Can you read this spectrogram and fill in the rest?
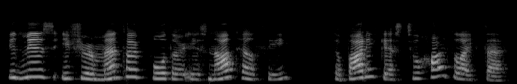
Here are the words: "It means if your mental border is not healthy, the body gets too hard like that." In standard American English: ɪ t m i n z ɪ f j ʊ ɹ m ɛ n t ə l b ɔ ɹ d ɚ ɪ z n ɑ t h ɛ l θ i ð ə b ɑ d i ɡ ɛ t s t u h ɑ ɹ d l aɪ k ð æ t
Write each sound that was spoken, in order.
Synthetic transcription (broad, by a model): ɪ t m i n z ɪ f j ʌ ɹ m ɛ n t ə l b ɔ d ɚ ɪ z n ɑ t h ɛ l θ i ð ə b ɑ d i ɡ ɛ t s t u h ɑ ɹ d l aɪ k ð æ t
